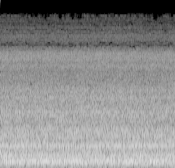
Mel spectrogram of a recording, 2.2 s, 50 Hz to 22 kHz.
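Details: Outdoor compressor of 2009 Samsung 9000 on/off air conditioner after burnt capacitor replaced, working hard on very hot days: even, steady hum with low drone and fan rush, no knocking, rattling or cycling; compressing gas, pipe frosted.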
